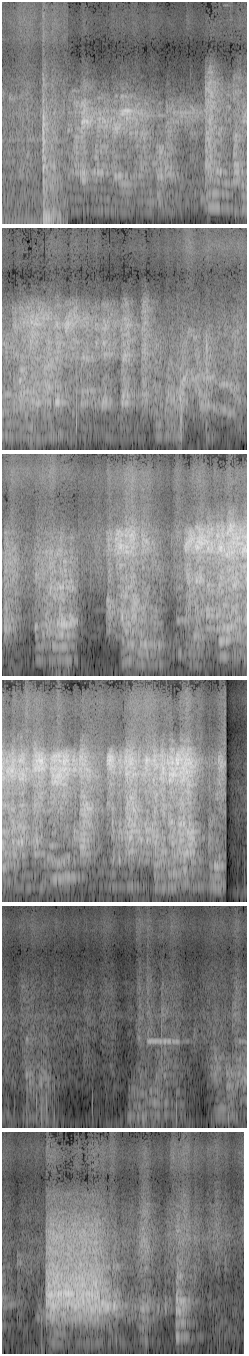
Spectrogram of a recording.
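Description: Several men talk loudly over one another nearby.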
